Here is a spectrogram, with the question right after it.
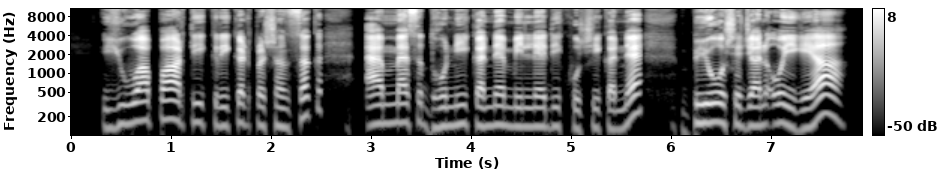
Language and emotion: Dogri, happy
